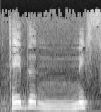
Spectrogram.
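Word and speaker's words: Naifeh: Courtney Crumrin, le tome 5, Courtney Crumrin et l'apprenti sorcière de Ted Neff. Je ne sais pas comment du tout on peut prononcer ça. – Neff. – Voilà, ça me fait le Neff.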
